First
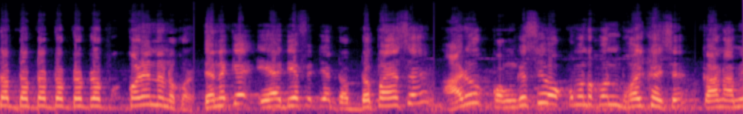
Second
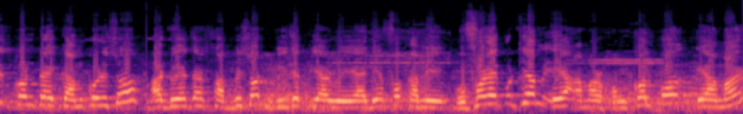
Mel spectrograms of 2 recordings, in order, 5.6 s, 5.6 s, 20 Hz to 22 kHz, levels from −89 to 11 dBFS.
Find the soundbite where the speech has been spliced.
first; 1 cut; at 3.2 s

